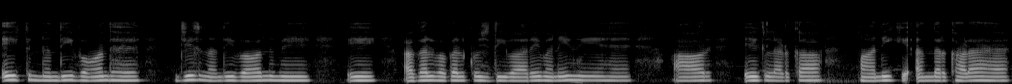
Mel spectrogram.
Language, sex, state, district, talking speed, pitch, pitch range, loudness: Hindi, female, Bihar, Bhagalpur, 135 wpm, 185 Hz, 180-185 Hz, -27 LUFS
